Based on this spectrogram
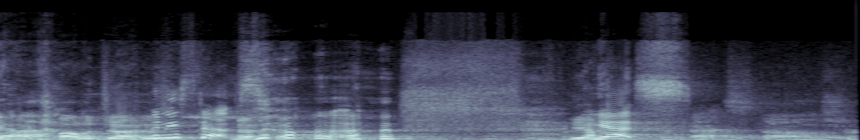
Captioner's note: chuckles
